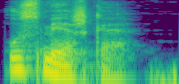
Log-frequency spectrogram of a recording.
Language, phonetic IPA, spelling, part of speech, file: Russian, [ʊsˈmʲeʂkə], усмешка, noun, Ru-усмешка.ogg
- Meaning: 1. ironic smile 2. wry grin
